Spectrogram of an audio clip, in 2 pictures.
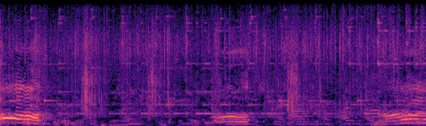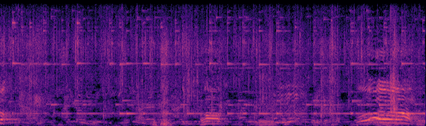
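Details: Goats in a village bleat in wavering, nasal cries, several voices calling a few seconds apart over a faint steady hum.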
